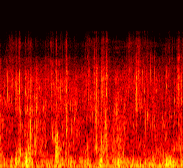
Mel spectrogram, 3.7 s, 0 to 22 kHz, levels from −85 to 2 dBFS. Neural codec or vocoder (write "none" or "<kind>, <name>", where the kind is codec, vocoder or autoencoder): none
